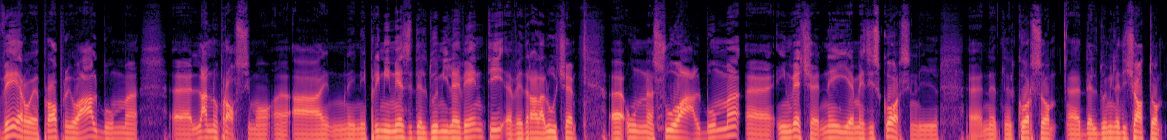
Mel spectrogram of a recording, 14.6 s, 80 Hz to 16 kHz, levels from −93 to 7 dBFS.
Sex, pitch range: male, 100-125 Hz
